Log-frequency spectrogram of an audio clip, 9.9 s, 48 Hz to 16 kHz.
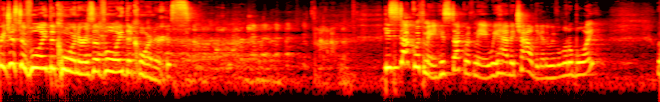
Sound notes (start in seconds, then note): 3.0 audience laughing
